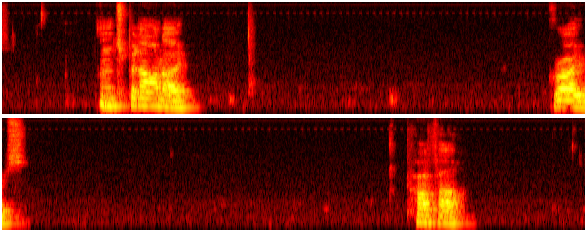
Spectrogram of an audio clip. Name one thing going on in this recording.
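A young man speaks briefly and calmly into a close microphone, in short bursts with pauses.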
